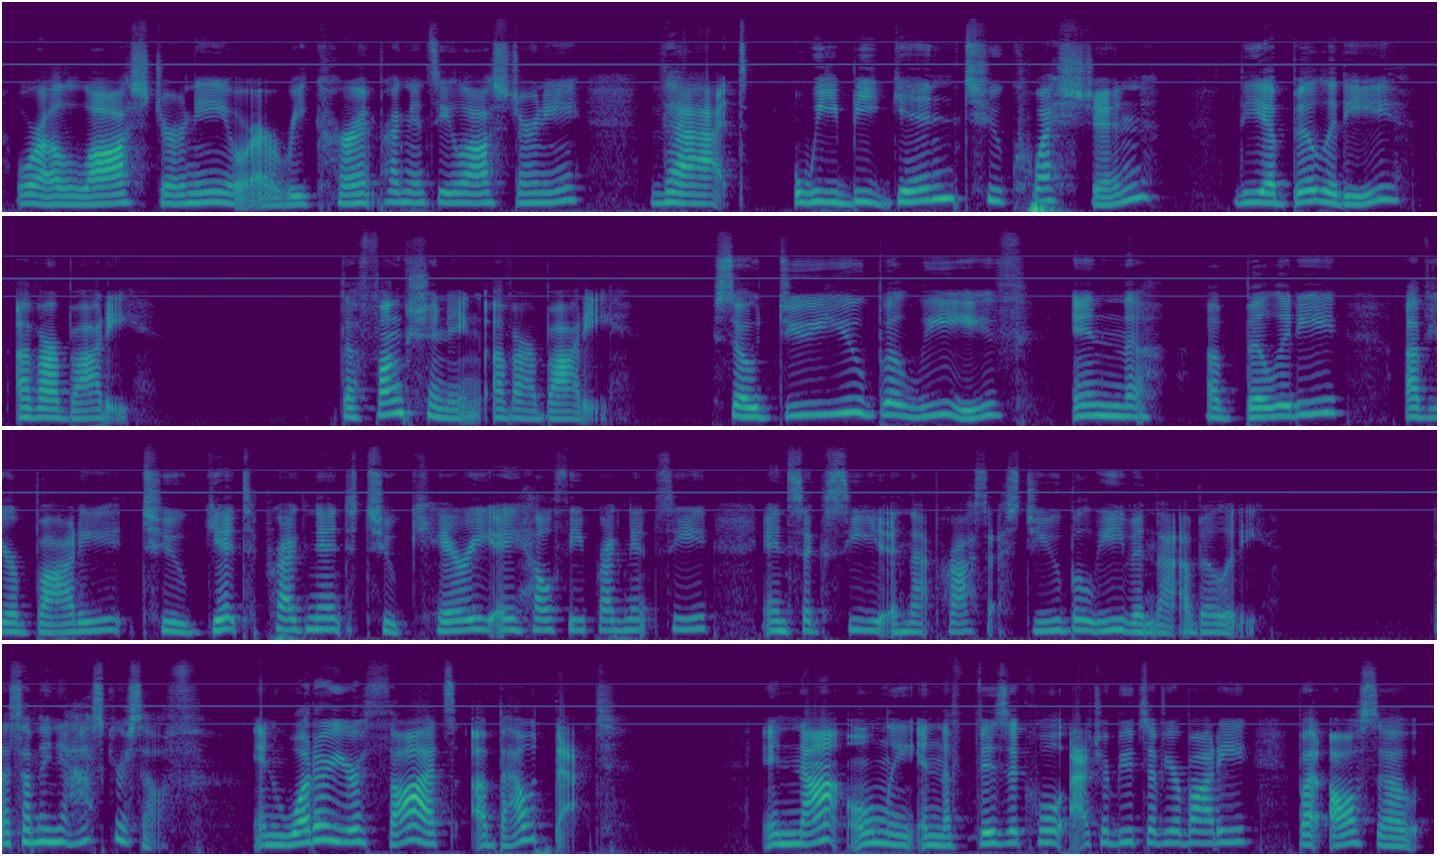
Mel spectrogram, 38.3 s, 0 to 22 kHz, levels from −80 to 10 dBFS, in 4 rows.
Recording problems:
high-pitched whine; faint; throughout; 6.5 kHz, 20 dB below the speech

